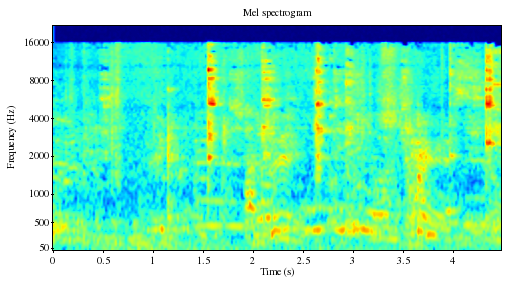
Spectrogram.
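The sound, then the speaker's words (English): Several bright glass clinks ring out in an irregular cluster as glasses are tapped together in a toast of "salud" to a beer, over a steady murmur of people talking. “Well, right now I just want to say salud and toast.”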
